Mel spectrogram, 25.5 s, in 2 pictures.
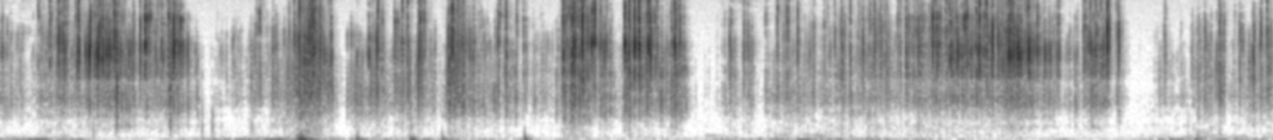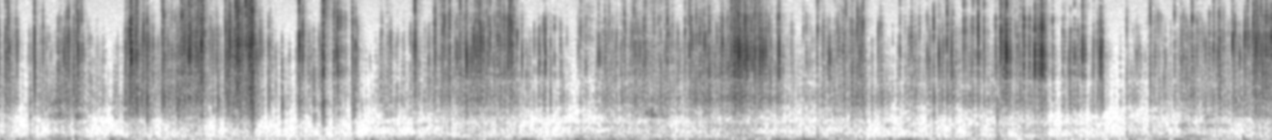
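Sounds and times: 
pixel art beads rattling and clattering: 0:00.0 - 0:11.2, 0:11.8 - 0:25.4.

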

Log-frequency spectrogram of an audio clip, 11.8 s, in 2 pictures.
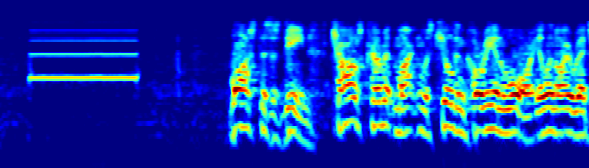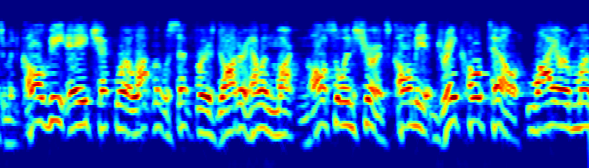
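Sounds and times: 
answering machine beep: 0:00.3 - 0:01.4
speech: 0:02.3 - 0:11.7.

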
